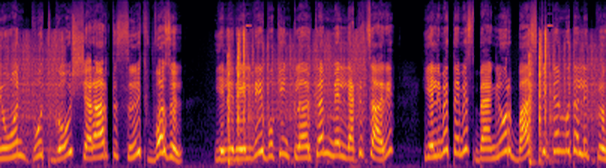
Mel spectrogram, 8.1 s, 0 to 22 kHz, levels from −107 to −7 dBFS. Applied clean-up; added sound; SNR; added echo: none; Coin (dropping); 11 dB; none.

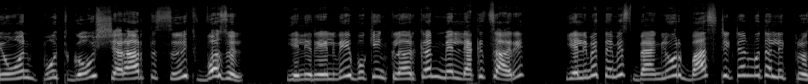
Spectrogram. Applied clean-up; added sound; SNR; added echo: none; none; none; none.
